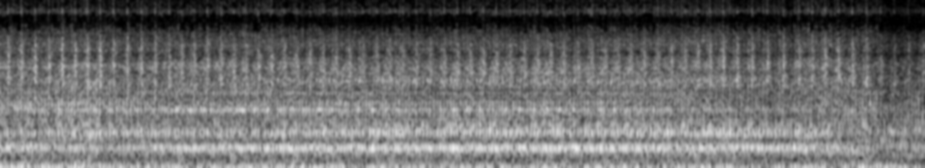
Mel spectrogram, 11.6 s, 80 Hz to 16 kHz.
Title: Type 4 engine knocking?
